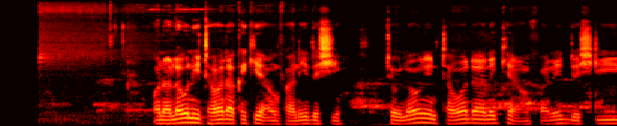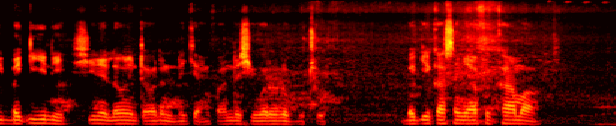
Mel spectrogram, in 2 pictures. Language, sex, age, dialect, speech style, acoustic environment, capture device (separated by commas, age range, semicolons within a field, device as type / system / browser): Hausa, male, 25-34, Nigeria - Kano, focused, traffic, mobile / Linux / Chrome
